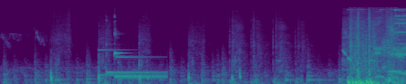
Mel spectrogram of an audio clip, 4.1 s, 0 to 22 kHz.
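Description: Gunfire in a 3D first-person shooter game, with a quick run of sharp shots, a few metallic pings and ringing tones, then a dense loud burst of firing near the end.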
